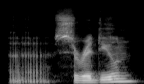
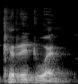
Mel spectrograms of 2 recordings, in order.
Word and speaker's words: Ceridwen: Ceridion. Cerrid. Hard C, Ceridwen.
